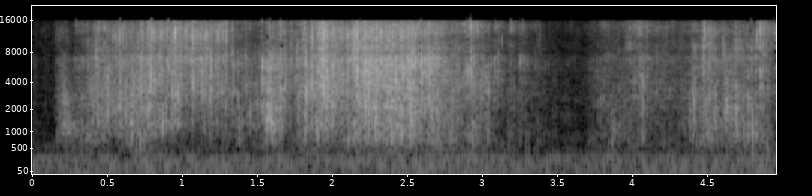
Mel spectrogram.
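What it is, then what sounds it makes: Plastic bubble wrap being crinkled. A bunched sheet of clear plastic bubble wrap is squeezed and twisted in both hands, popping the bubbles and crinkling the plastic. The sound is a dense, bright crackle of sharp pops and rustling that swells, eases off briefly, then picks up again.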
